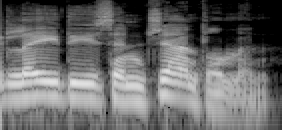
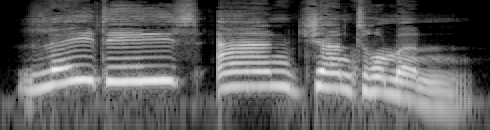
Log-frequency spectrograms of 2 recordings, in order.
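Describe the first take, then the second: First: Said in the usual way. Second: Ballerina reading bulletin. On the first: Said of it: "the announcer tried to say". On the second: A narrator's reading. Ballerina reading the news bulletin, melodic and slow. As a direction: read it out as a lovely stately melody. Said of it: "a warm, luminous, timeless melody".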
